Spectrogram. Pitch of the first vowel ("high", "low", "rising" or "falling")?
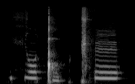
high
